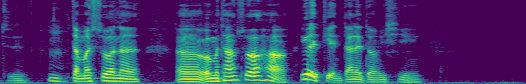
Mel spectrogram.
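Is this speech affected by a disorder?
Yes: hearing impairment.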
